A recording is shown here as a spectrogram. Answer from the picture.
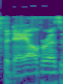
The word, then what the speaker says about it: Fede Alvarez: I do like Fede, I think it's Fede Alvarez is how you say his name.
